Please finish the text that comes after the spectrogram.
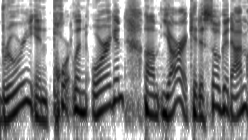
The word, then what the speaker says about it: Jarek: it right you got it jarek now yaric in my head the way i wrote it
